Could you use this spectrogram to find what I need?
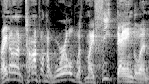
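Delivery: rough-edged, creaky church pastor voice. Tell how the pastor at your church always answers when asked how he is, imitating his voice. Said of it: "I'll try to use his voice".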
